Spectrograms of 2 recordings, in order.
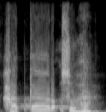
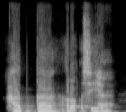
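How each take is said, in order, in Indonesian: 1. Akhiran setelah 'ra's' memiliki vokal u. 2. Akhiran setelah 'ra's' memiliki vokal i. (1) "Hatta ra'suha dibaca rofa" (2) "Jadi hatta ini huruf jar"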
